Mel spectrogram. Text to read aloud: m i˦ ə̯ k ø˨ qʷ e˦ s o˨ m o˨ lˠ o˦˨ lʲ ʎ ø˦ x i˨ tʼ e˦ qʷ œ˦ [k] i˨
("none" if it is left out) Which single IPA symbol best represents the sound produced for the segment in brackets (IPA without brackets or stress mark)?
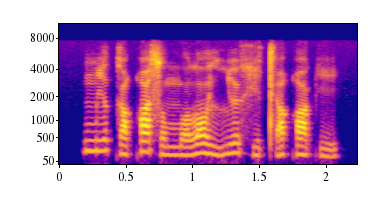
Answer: k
